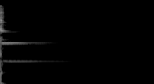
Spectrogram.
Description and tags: Common tumbler-style drinking glasses being tapped together. Warble in resonance after hit. Close miked with Rode NT-5s in X-Y configuration. Trimmed, DC removed, and normalized to -6 dB.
